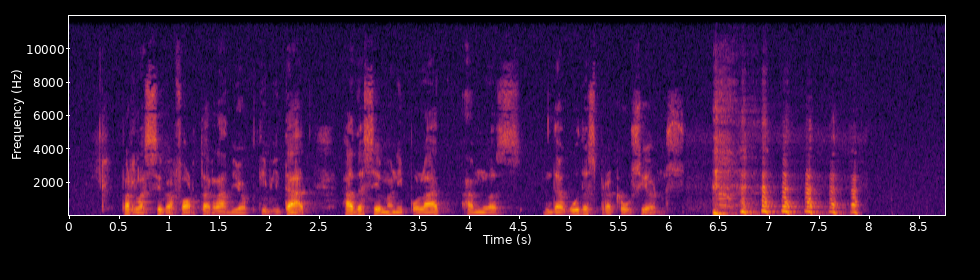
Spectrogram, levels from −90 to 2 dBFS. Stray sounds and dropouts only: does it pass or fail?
fail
